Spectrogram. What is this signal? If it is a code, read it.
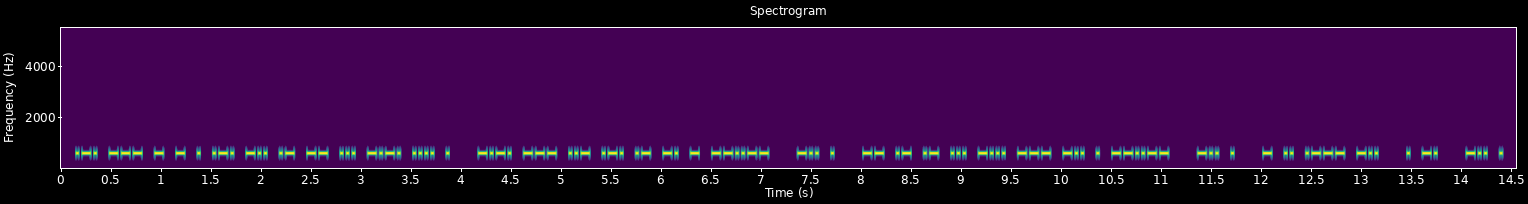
Morse code, heard as a keyed tone, about 40 wpm, spaced as for 35 wpm, 600 Hz. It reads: ROTTERDAMSCHE COURANT, DE MAASBODE, DE TIJD EN DE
